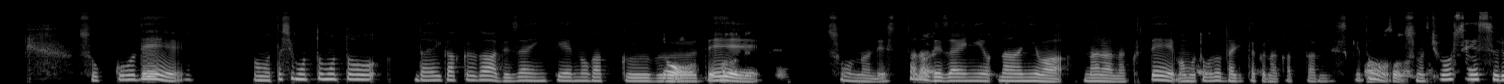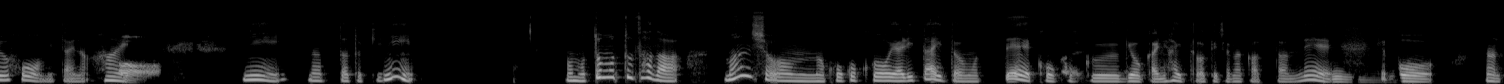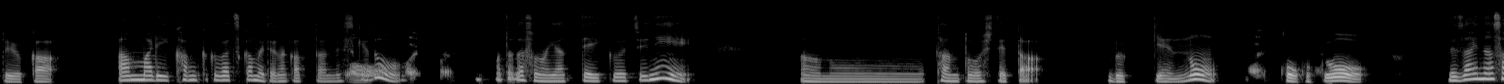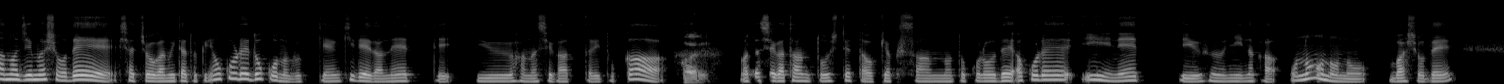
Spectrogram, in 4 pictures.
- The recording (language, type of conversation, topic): Japanese, unstructured, 仕事で一番嬉しかった経験は何ですか？
- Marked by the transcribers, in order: other background noise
